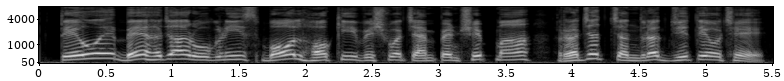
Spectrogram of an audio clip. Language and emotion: Gujarati, neutral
